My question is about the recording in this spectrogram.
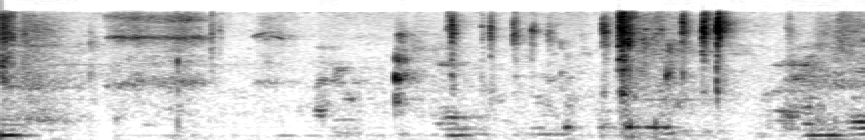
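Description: Computer keyboard typing: a quick run of key clicks about three seconds in, with faint voices in the background.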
